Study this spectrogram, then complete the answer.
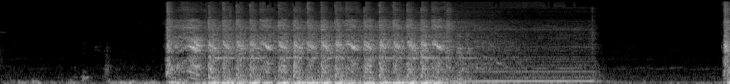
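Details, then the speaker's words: Toyota Coaster after engine swap, fuel system and harness newly set up, first start: cranks briefly, catches cleanly, revs, settles to steady even idle with no misfire or knock; transmission oil cooler leak noted. "Well, it runs. We have a transmission oil cooler leak, but hey, it's alive."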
